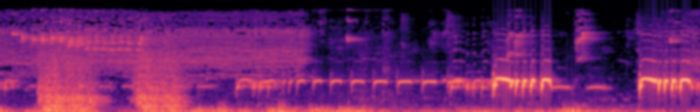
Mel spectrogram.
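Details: Local zebra dove used as a training master: two loud rasping noise bursts, then a long even string of quick clipped coos, ending in two loud rolled phrases.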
